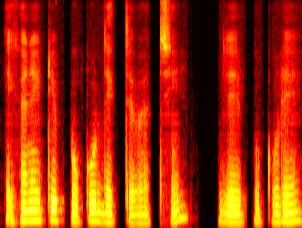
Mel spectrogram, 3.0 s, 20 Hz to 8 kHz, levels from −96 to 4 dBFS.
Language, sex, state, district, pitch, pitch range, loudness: Bengali, male, Odisha, Malkangiri, 115 Hz, 105-125 Hz, -19 LUFS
